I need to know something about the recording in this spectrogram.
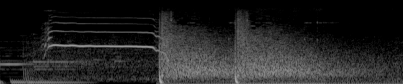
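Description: A whistle-like tone that rises and then holds for about a second, cut off by two sharp bangs less than a second apart, each followed by a long fading hiss.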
